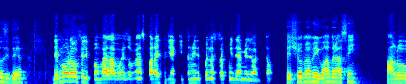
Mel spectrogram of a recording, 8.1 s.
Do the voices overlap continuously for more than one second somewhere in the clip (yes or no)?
no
